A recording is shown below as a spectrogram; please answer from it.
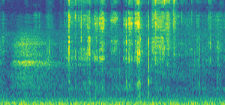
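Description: Scissors snip and trim a handmade paper flower for a junk journal, giving faint, close crisp cuts and light rustling scrapes in a quiet room.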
